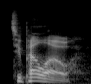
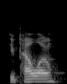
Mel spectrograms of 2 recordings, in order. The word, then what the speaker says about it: Tupelo: Tupello. Tupalo. Everybody's giving me a pronunciation that's different. Tupelo. I'm just going to say Tupelo. I think that's it.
